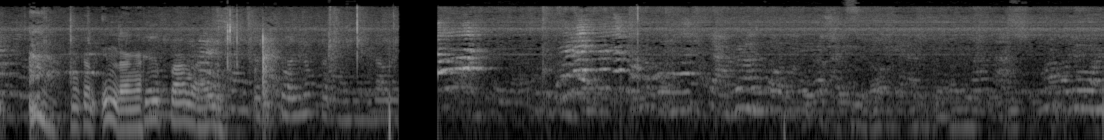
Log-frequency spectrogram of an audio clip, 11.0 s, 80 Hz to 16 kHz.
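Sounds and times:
young children chattering: 0.0 - 3.2, 4.4 - 11.0.

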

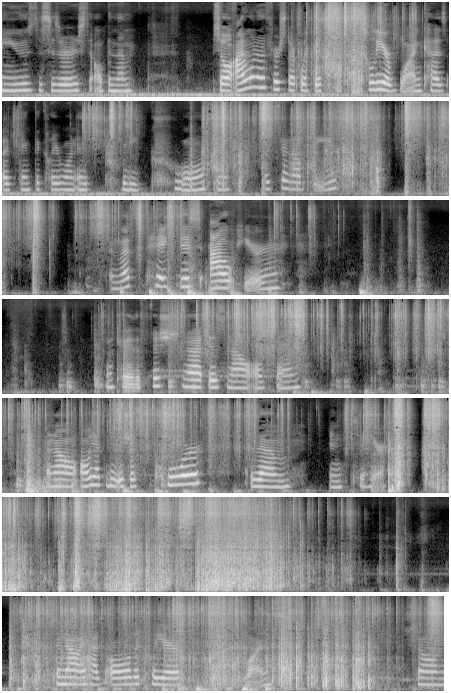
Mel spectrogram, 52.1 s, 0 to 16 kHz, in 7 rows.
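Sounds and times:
marbles clicking: 4.7 - 7.9, 8.7 - 9.8, 10.8 - 18.3, 19.3 - 20.6, 23.3 - 44.0, 44.8 - 52.0
mesh bag rustling: 4.8 - 6.9, 10.8 - 18.0, 25.1 - 34.6, 35.4 - 43.2, 44.8 - 52.0.

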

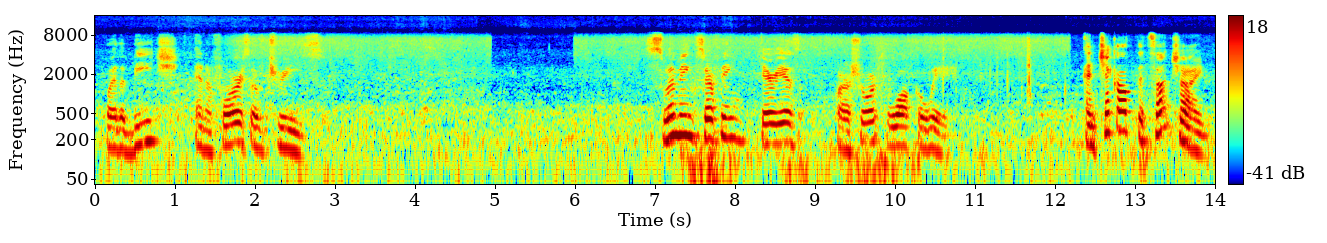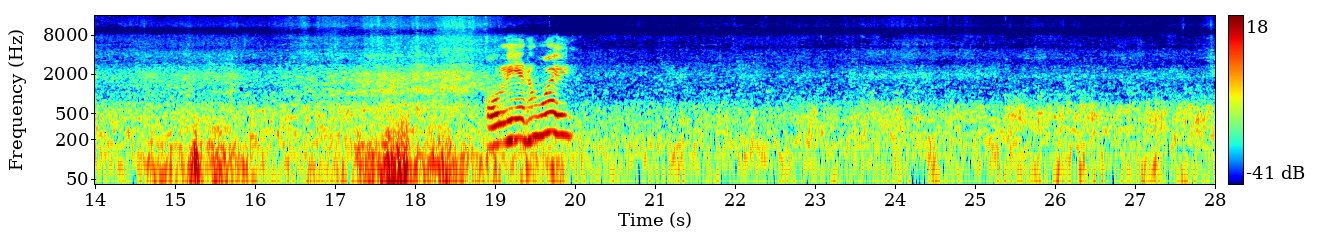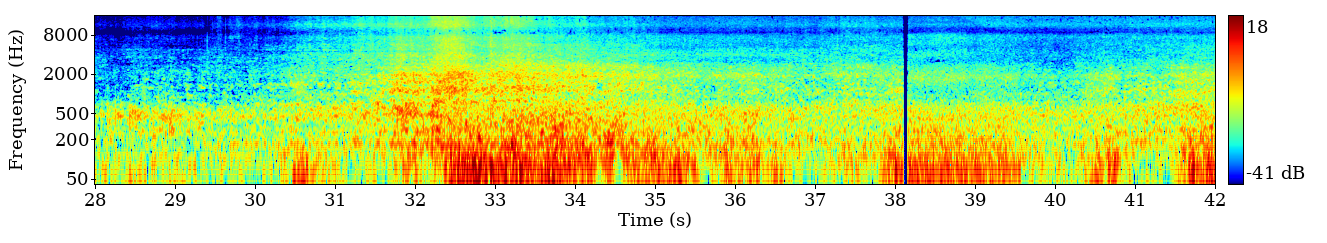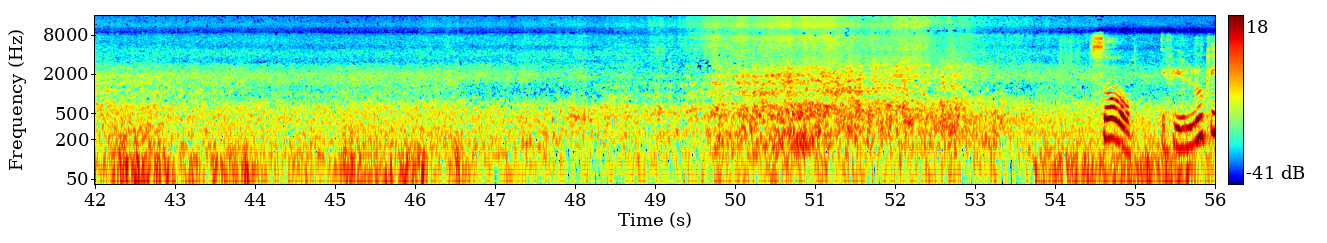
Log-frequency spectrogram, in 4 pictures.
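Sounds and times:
ocean surf breaking on rocks: 0.0 - 56.0.

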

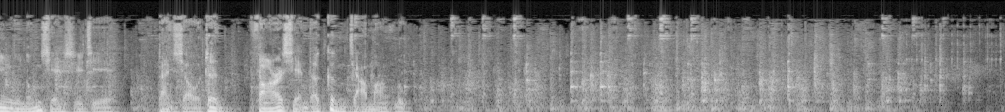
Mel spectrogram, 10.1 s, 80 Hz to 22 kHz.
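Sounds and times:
wooden hand looms clacking: 0.0 - 10.0.

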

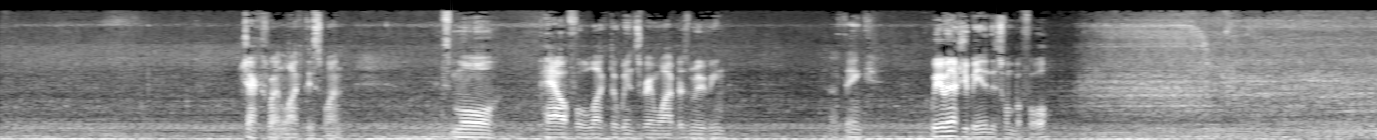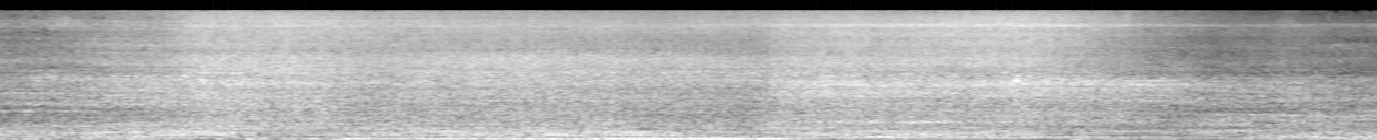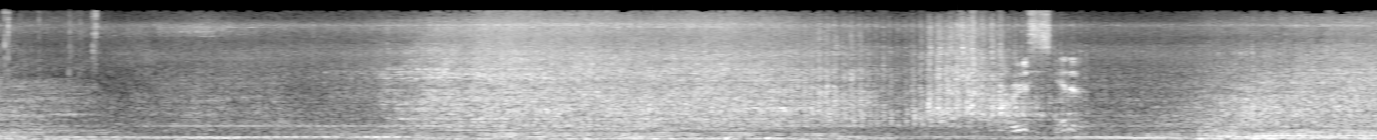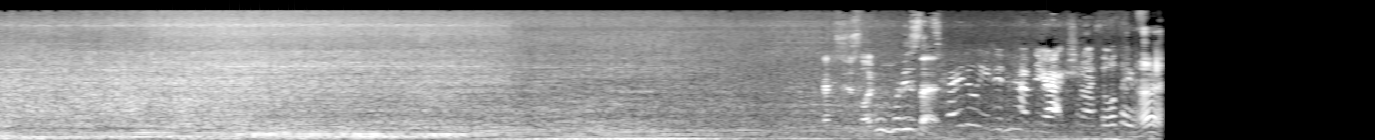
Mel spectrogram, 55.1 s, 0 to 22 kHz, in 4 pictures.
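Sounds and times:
low machinery rumble: 0.0 - 52.9.

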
